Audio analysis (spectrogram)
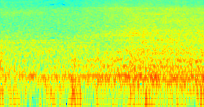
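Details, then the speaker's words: Grain dryer's big fans coming up to speed after restart, grain inside still hot: steady heavy fan rush with a light belt chirp underneath; the belts squeal a little because the fans are so big, a normal start. "those fans the belts squeal a little bit cuz they're such big fans"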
